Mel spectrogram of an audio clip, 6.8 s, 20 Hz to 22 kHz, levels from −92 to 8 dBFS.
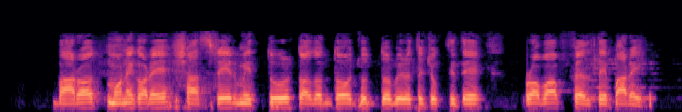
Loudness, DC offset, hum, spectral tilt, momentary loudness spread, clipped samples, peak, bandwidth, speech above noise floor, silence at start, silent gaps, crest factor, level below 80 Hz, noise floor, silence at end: -17 LUFS; under 0.1%; none; -5 dB/octave; 5 LU; under 0.1%; -2 dBFS; 7.6 kHz; 39 dB; 0.55 s; none; 14 dB; -60 dBFS; -56 dBFS; 0.3 s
